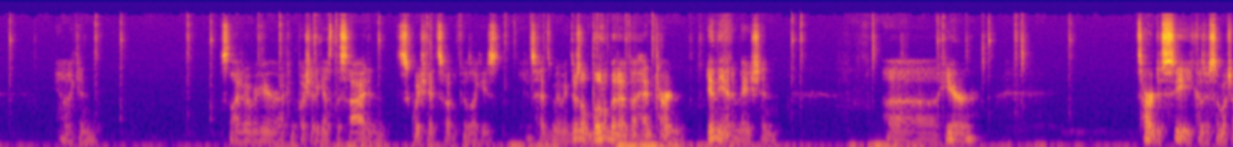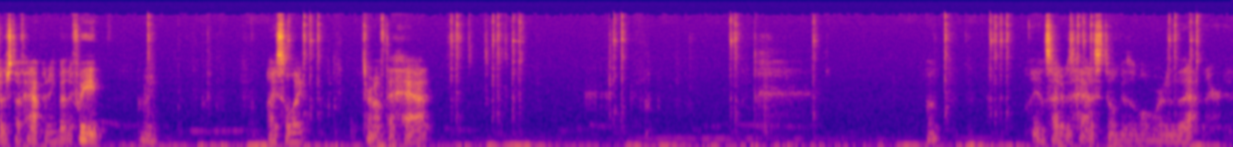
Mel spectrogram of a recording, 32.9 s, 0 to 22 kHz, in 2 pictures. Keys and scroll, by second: 4.3 q, 4.5 q, 6.7 super+z, 7.2 super+z, 8.1 super+z, 8.4 super+z, 8.8 super+z, 13.1 space.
